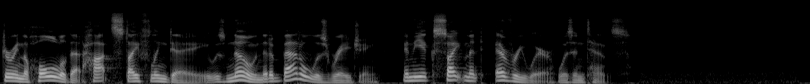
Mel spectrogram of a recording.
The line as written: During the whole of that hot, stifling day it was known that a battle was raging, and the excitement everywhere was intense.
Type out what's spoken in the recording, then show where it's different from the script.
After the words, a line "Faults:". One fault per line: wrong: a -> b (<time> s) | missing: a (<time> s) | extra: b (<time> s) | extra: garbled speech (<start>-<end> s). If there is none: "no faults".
During the whole of that hot, stifling day it was known that a battle was raging, and the excitement everywhere was intense.
Faults:
no faults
